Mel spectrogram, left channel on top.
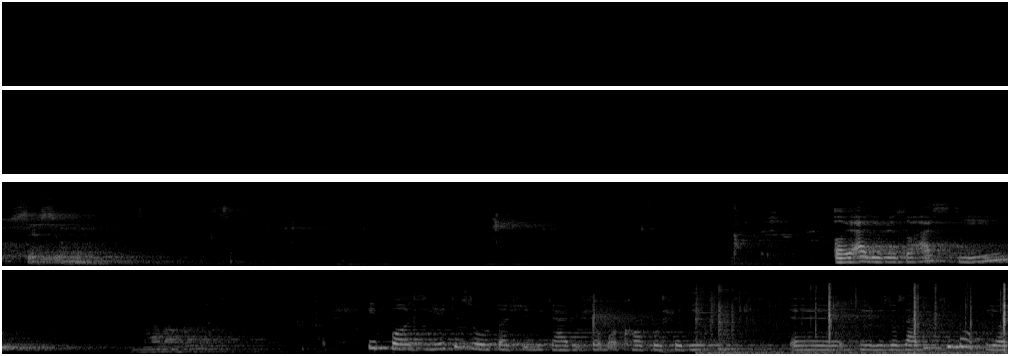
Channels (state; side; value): silent; left; digital silence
